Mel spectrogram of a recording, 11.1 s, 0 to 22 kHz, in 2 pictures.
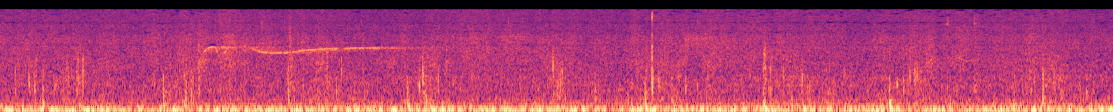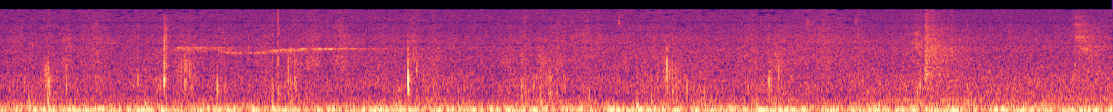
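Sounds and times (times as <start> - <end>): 
footsteps crunching: 0.0 - 11.1
Eastern Wood-Pewee song: 1.0 - 2.2, 6.4 - 7.5.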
